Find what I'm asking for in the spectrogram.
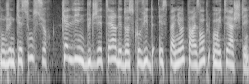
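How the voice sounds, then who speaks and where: An ordinary speaking voice from a woman, fairly high in pitch and fairly quick, with fairly even intonation, very even loudness and a dry, close sound with no echo. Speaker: politician. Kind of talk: committee hearing questions.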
